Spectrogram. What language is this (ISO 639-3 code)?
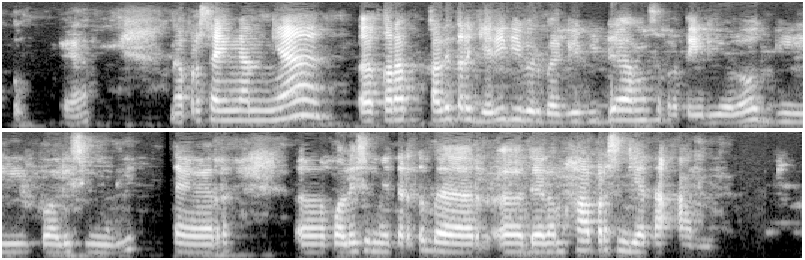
ind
